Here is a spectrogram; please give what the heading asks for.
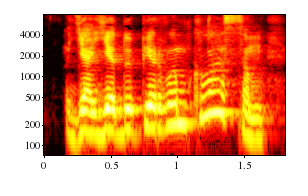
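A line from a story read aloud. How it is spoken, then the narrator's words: Plain. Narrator (Russian): сказала миссис Магликади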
